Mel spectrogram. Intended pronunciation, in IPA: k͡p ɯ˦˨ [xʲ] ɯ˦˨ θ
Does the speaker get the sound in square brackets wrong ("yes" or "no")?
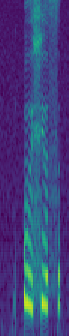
no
